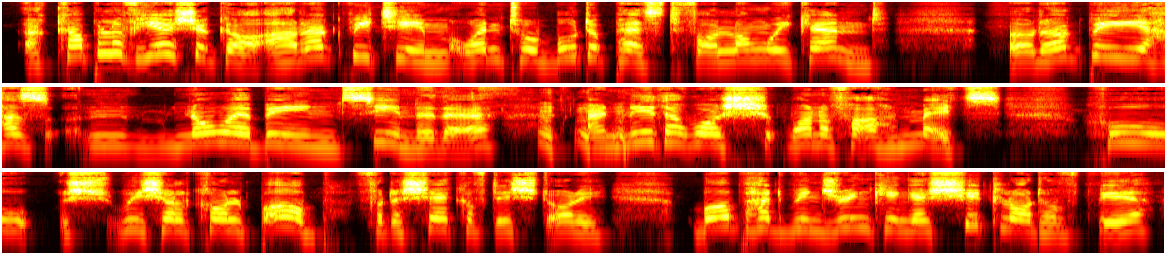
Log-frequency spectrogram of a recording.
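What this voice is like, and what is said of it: Bad put-on Dutch accent. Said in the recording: “my bad accent ... This is the best Dutch that I can do”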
